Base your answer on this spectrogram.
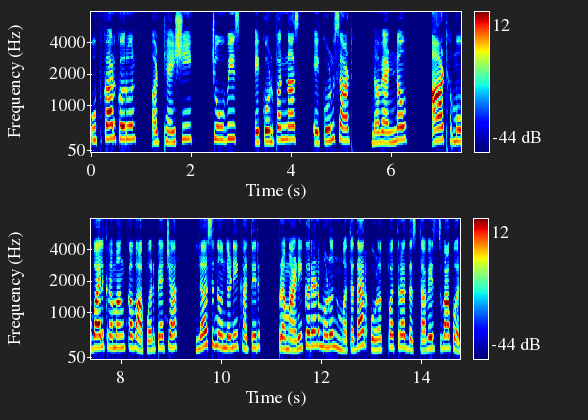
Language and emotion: Goan Konkani, neutral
